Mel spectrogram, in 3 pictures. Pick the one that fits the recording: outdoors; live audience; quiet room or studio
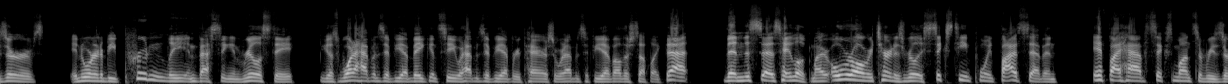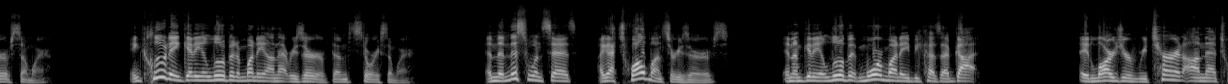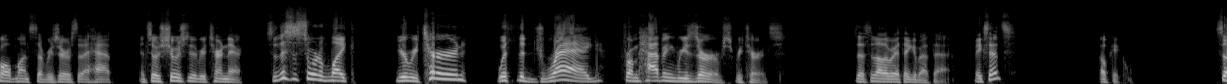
live audience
